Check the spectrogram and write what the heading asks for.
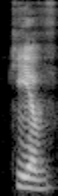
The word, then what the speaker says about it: Kiev: Ano mag-pronounce ni ma'am? Kiev man gid ma'am? Oo, Kiev.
